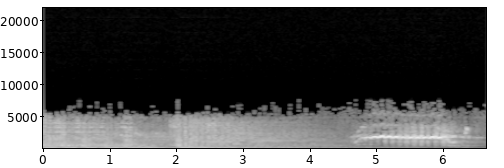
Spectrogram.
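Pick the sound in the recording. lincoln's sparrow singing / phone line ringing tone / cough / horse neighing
horse neighing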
